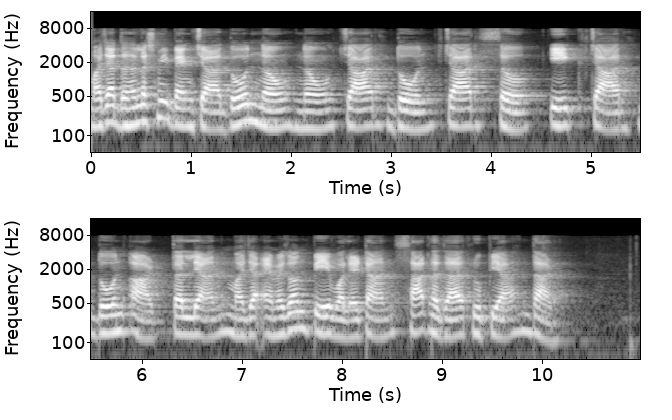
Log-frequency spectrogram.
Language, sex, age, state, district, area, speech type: Goan Konkani, male, 18-30, Goa, Tiswadi, rural, read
